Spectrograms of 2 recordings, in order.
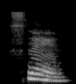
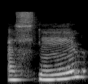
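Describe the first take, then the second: First: The word begins directly with an "s" sound. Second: The word begins with an "a" vowel sound.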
